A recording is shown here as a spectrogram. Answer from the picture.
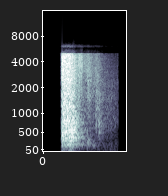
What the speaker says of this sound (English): And then, a single gunshot.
